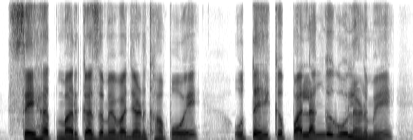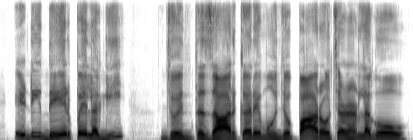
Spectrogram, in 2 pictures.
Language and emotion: Sindhi, angry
